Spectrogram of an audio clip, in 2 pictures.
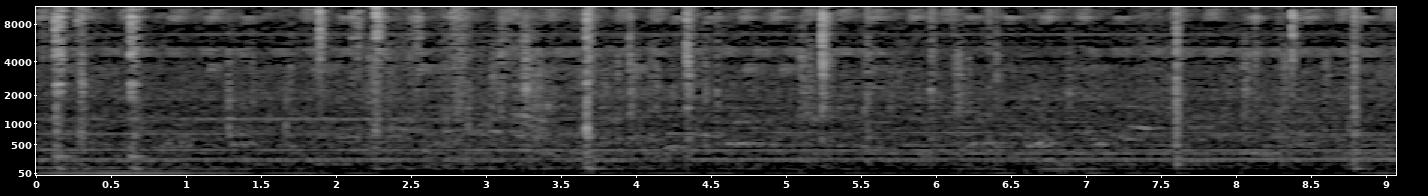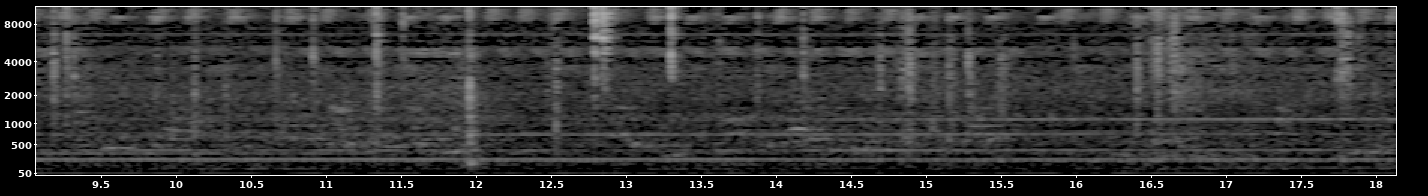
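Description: Irregular light clicks and taps as a Lenovo V330-15IKB laptop's plastic case and parts are handled and pried during disassembly. A steady faint hum runs underneath.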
